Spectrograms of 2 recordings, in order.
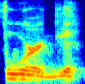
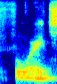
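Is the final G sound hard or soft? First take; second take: hard; soft. First: The final G is a hard g sound. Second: The final G is a soft j sound.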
